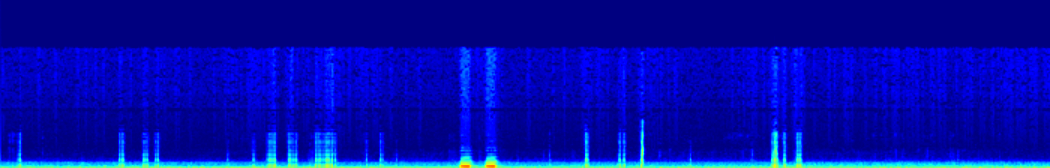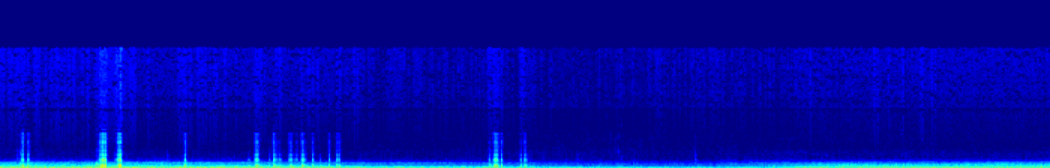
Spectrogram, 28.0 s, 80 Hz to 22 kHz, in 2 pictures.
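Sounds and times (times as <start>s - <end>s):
low rumble of moving vehicle: 0.0s - 28.0s
vehicle horn toots: 6.1s - 6.8s
loose mount clicks and rattles: 10.0s - 10.8s, 17.3s - 18.6s.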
